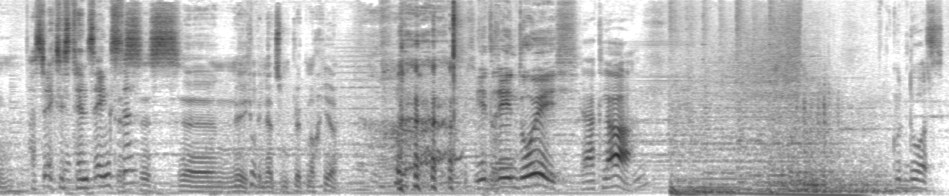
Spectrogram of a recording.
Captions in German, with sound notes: Hast du Existenzängste? Nee, ich bin ja zum Glück noch hier. (Lachen) Wir drehen durch. - Ja, klar. (Spannungsvolle Musik) Guten Durst.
